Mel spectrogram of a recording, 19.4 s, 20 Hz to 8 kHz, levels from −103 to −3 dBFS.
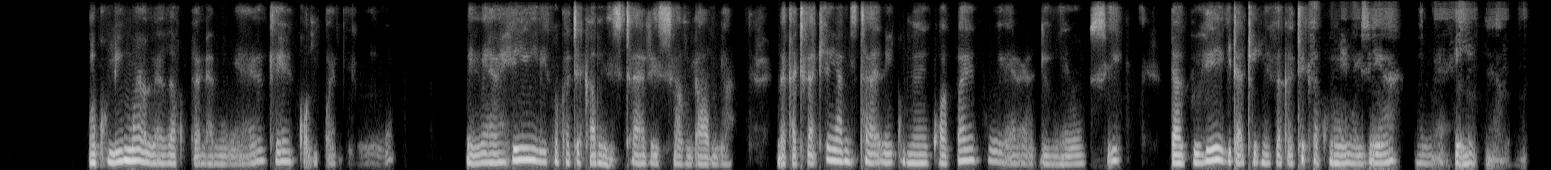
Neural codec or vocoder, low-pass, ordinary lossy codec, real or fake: codec, 16 kHz, 1 kbps, FreqCodec, larger model; 7.2 kHz; Opus, 16 kbps; fake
